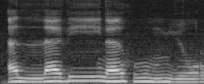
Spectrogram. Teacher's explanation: pay attention to the ya and the hamza that's flanking the ra. These are both light. So you don't want the hamza to be read with tafkhim, nor do you want the ya to be read with tafkhim, just the ra.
